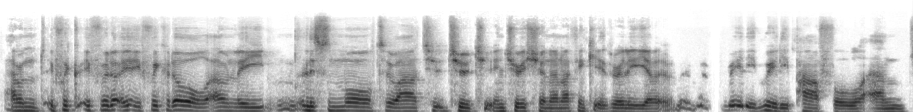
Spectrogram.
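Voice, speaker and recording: Male host, affirming, stumbling phrasing, medium pitch. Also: steady tone, moderate pace, dry recording. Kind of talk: casual interview talk.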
